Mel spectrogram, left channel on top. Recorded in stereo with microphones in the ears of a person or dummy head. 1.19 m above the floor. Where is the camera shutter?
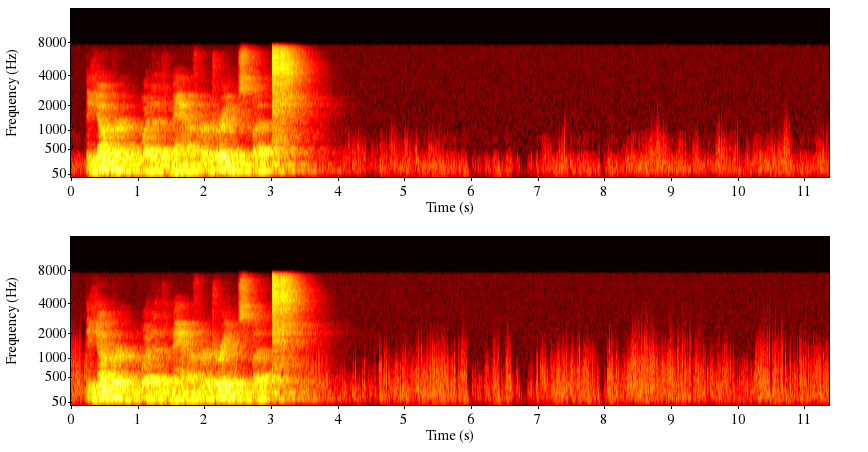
10° left (ahead or behind), 0.5 m.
